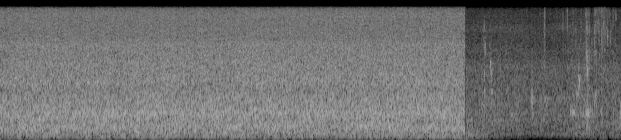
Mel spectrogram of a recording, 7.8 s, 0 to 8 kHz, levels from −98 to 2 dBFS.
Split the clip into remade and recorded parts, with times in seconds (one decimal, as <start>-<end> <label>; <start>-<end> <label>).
0.0-6.6 recorded; 6.6-7.1 remade; 7.1-7.8 recorded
